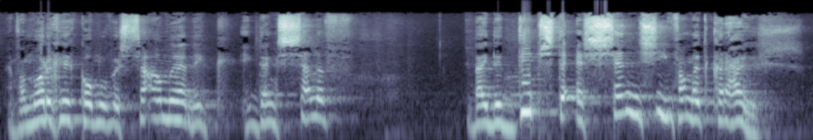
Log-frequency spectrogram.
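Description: High-pitched man, slow deliberate sermon with dramatic swings in loudness. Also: animated. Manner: slow, dramatic delivery with wide swings between loud and hushed. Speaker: preacher. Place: church.

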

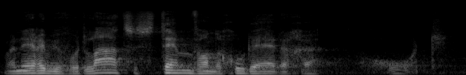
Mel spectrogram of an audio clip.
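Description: A man's voice: fairly low pitch, normal speed. A man preaching a sermon, asking rhetorical questions and repeating phrases with growing insistence. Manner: rhetorical questions and insistent repetition, swelling to loud emphatic passages.

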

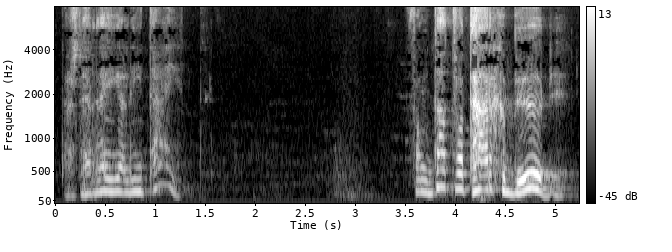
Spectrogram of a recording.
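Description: High-pitched man, slow deliberate sermon with dramatic swings in loudness. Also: sing-song. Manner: slow, dramatic delivery with wide swings between loud and hushed. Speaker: preacher. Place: church.

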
